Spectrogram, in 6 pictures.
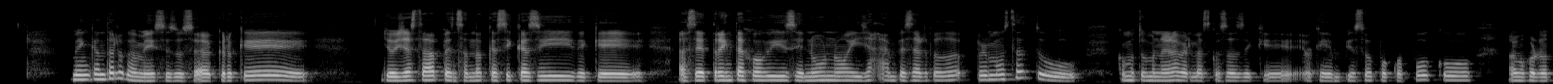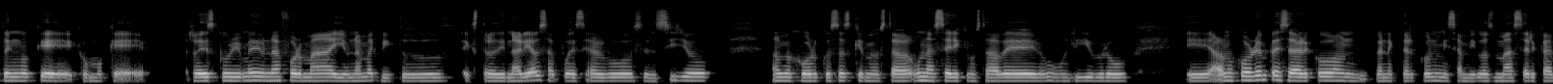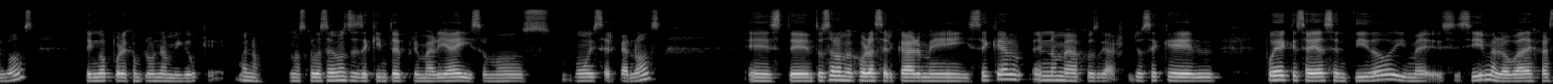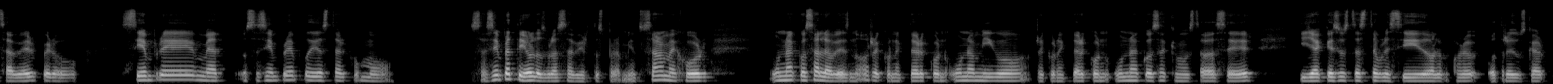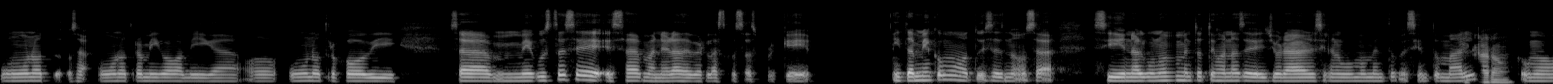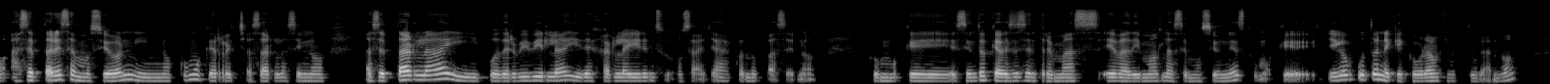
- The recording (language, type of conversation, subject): Spanish, advice, ¿Cómo puedo recuperar mi identidad tras una ruptura larga?
- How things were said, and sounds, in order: dog barking; tapping; other background noise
